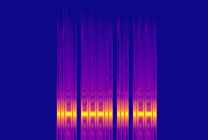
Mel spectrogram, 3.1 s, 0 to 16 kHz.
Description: Morse code, heard as a keyed tone, about 44 wpm, 690 Hz. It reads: F8SP
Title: DXCC-100 Call Signs - 4 Characters - 40wpm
